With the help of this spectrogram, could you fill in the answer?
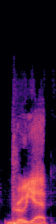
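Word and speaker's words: Brouillette: I'm telling you, I want to say it a different way, the way it looks. Bruyette is how you say it.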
